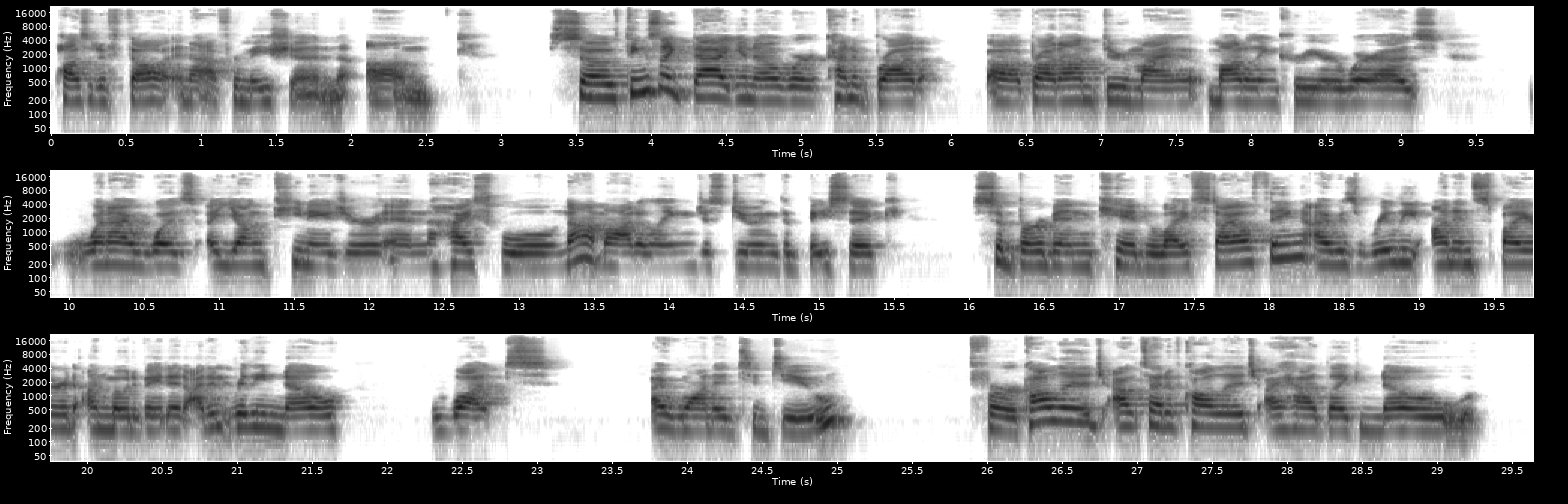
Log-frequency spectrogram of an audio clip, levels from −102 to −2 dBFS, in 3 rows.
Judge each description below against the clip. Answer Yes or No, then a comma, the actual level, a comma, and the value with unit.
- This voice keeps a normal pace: No, slow, 130 wpm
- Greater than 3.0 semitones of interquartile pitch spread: No, narrow, 2.5 semitones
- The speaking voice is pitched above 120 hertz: Yes, high, 190 Hz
